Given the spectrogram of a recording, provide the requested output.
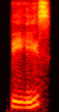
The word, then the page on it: these: Indian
